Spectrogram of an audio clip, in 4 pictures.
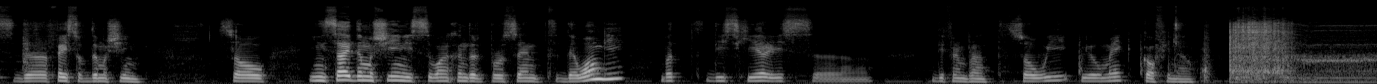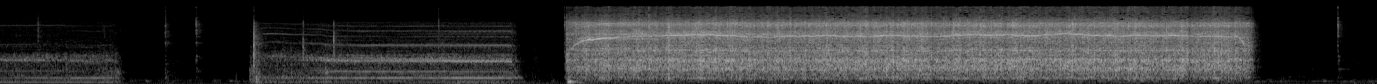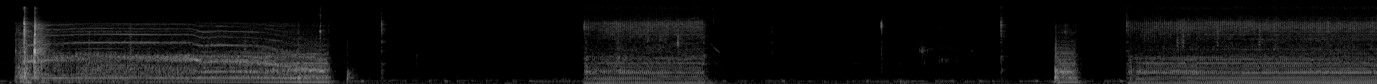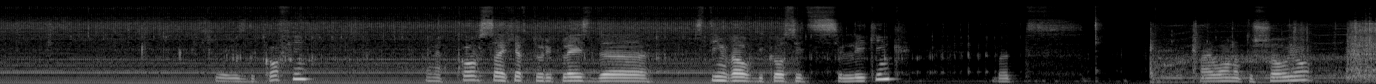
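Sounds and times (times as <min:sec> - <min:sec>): coffee grinder whining: 0:12.3 - 0:15.0, 0:16.3 - 0:26.4, 0:27.8 - 0:30.9, 0:33.4 - 0:34.7, 0:38.1 - 0:49.3, 0:50.4 - 0:51.3, 0:52.8 - 0:55.0
espresso machine motor runs: 0:12.3 - 0:15.0, 0:16.4 - 0:26.4, 0:27.9 - 0:30.8, 0:33.4 - 0:34.6, 0:38.1 - 0:49.1, 0:52.8 - 0:55.0
espresso machine pump running: 0:12.3 - 0:15.0, 0:16.4 - 0:26.4, 0:27.9 - 0:30.8, 0:33.4 - 0:34.6, 0:38.1 - 0:49.2, 0:52.8 - 0:55.0.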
